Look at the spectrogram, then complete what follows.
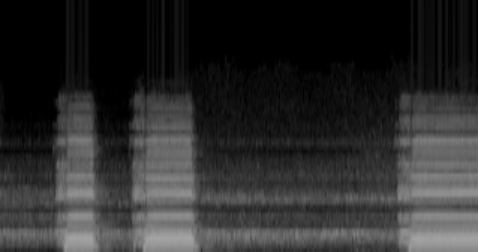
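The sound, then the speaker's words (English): A large semi-trailer truck's air horn honks three times as the truck stops: two quick blasts and then a longer one after a pause, loud and brassy with a rich stack of harmonics over a low rumble. “I think that large semi-tractor trailer is stopping for me.”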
